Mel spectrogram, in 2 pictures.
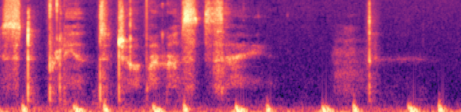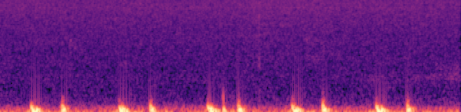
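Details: Real heartbeat through a stethoscope in a simulated ASMR home cardiology exam, patient taking long, slow, deep breaths: regular heartbeat.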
